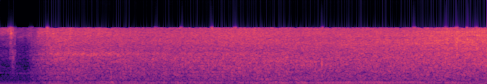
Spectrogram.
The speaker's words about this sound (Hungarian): Kilosban parkoló autók és óriási átmenő forgalom. Jelenleg ez jellemzi a belvárosi közlekedést.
